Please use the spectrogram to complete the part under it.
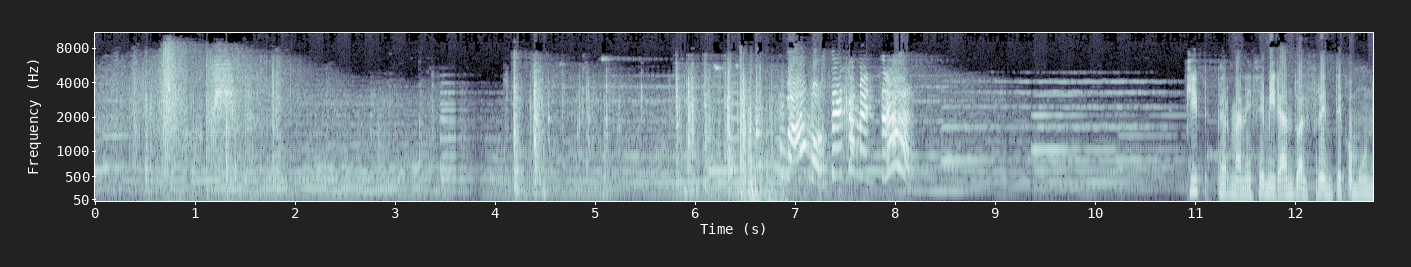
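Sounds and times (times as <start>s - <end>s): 
music: 0.0s - 12.7s
kick against an old worm-eaten wooden door: 4.2s - 5.0s, 5.8s - 6.9s
speech: 11.0s - 12.7s.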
